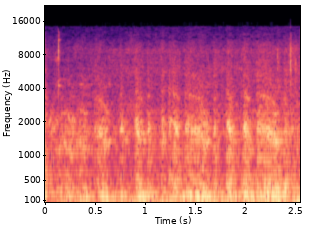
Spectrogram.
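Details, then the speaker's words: 1996 Ford F250 7.5 big-block V8 after rebuild (new pistons, rings, camshaft), warming after cold start: starter whirs fast and evenly with no compression beats, engine losing compression while running super rich. "something's really really wrong cold it I mean right now it sounds like the starter is just spinning the engine's not turning over but it is"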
